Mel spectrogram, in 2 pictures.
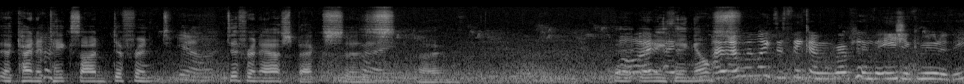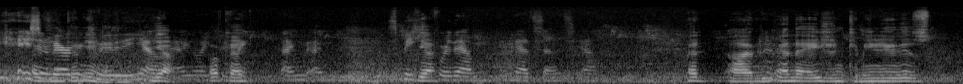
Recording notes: Recorded at a rally in response to Asian hate crimes held at The Buddhist Temple of Chicago in the Uptown Community.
